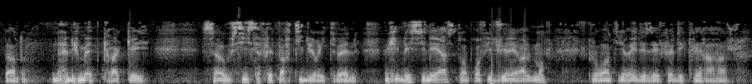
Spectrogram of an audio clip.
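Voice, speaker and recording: An actor playing a calm, shrewd police commissioner who questions a suspect in a measured, probing way, in the manner of a 1950s radio drama. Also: male voice, low-pitched, natural voice. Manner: measured, probing, dry irony. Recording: dull old radio recording with faint hiss.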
